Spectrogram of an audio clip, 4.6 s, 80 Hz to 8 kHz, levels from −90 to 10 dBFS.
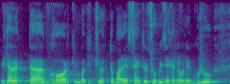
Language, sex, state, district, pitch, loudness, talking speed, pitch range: Bengali, male, Tripura, West Tripura, 170 Hz, -16 LUFS, 145 wpm, 155-175 Hz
